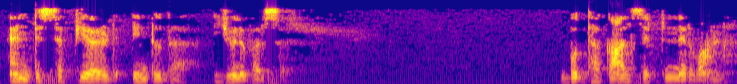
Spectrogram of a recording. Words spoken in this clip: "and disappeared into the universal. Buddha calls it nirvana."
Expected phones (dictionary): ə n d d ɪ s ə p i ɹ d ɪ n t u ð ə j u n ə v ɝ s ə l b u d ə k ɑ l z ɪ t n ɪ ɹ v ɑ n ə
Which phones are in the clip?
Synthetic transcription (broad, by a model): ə n d d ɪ s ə p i ɹ d ɪ n t u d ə j u n ə v ɝ s ə l b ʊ d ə k ɑ l s ɪ t n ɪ ɹ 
